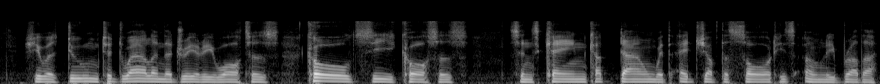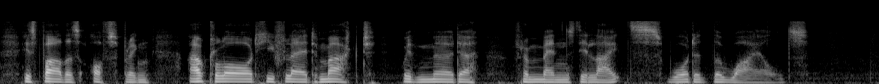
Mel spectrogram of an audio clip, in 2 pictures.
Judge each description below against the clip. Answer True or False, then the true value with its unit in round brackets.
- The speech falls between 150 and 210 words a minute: False (135 wpm)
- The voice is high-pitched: False (115 Hz)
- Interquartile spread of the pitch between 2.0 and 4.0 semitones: True (2.5 semitones)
